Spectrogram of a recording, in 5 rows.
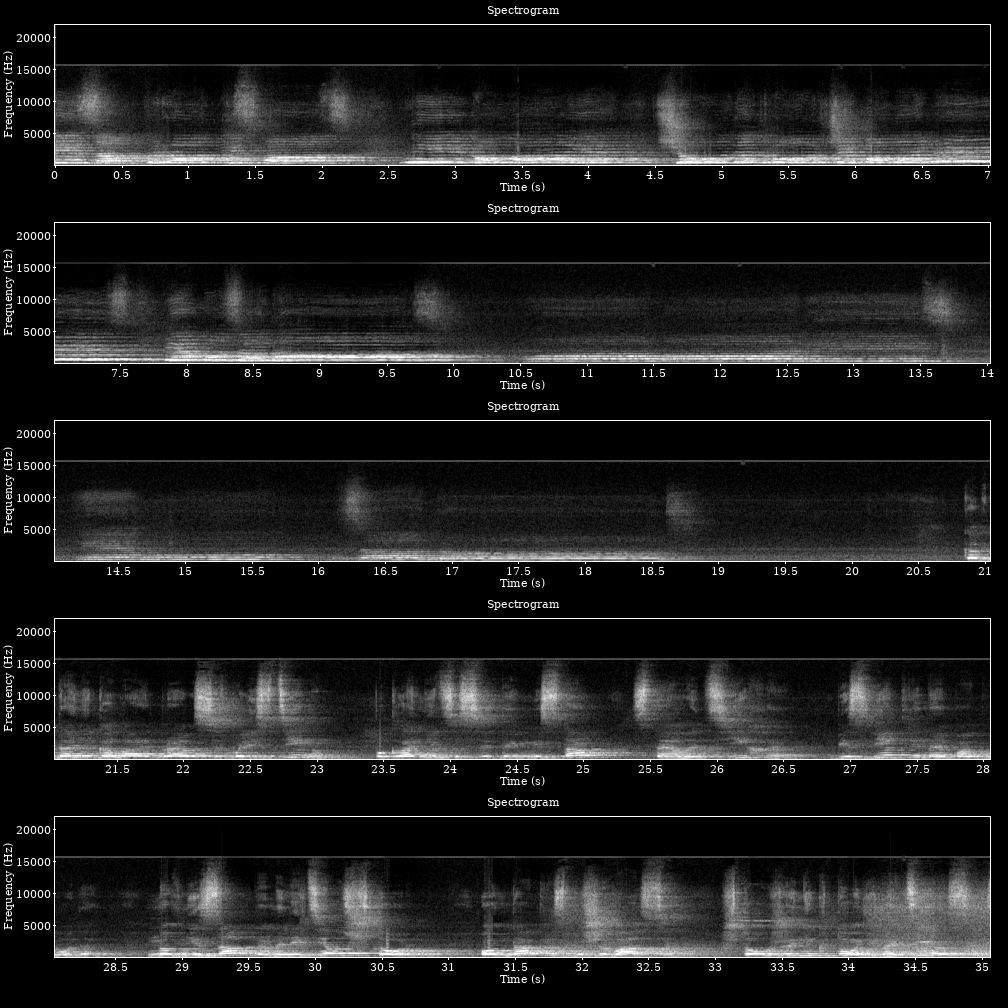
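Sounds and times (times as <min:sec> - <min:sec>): girls' choir singing unaccompanied: 0:00.0 - 0:19.2, 0:21.3 - 0:35.0
singers breathing: 0:02.2 - 0:02.6, 0:20.3 - 0:20.8.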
